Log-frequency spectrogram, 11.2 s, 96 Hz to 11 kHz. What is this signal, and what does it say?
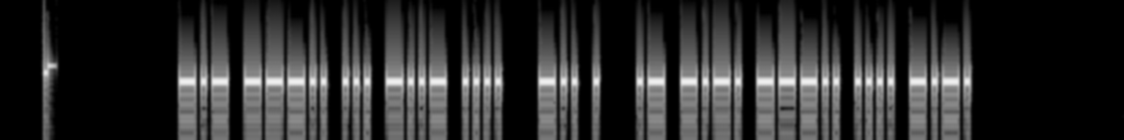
Morse code, heard as a keyed tone, about 22 wpm, 700 Hz. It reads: K8SXH DE AC8HC
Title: USA Callsign DE Callsign 22wpm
